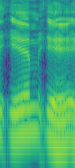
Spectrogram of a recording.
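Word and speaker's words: M.A.: শিখে দেখো এম এ, আমরা জানি এম এ এখানে শুরুতে এম আছে, এম এর এটা ভাওয়ালের মতো উচ্চারণ হয়।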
